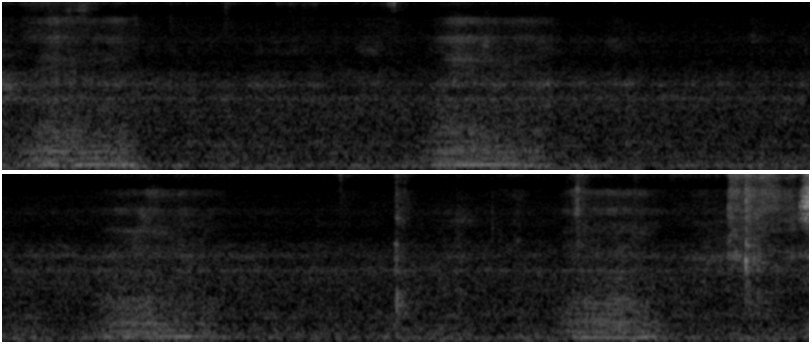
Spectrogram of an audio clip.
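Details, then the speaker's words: Snoring heard faintly in the background. "And that's snoring if you can hear her."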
